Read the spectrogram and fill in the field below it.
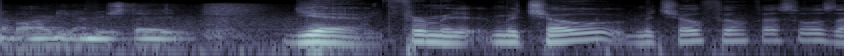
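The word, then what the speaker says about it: Micheaux: Yeah, for Micho Film Festival, is that how you pronounce it?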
